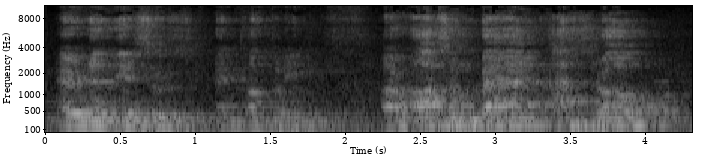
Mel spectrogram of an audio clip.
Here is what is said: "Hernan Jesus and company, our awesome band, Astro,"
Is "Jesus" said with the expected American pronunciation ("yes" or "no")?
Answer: no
